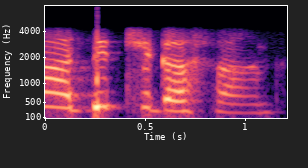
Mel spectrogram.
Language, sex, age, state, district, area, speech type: Kashmiri, female, 18-30, Jammu and Kashmir, Budgam, rural, conversation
